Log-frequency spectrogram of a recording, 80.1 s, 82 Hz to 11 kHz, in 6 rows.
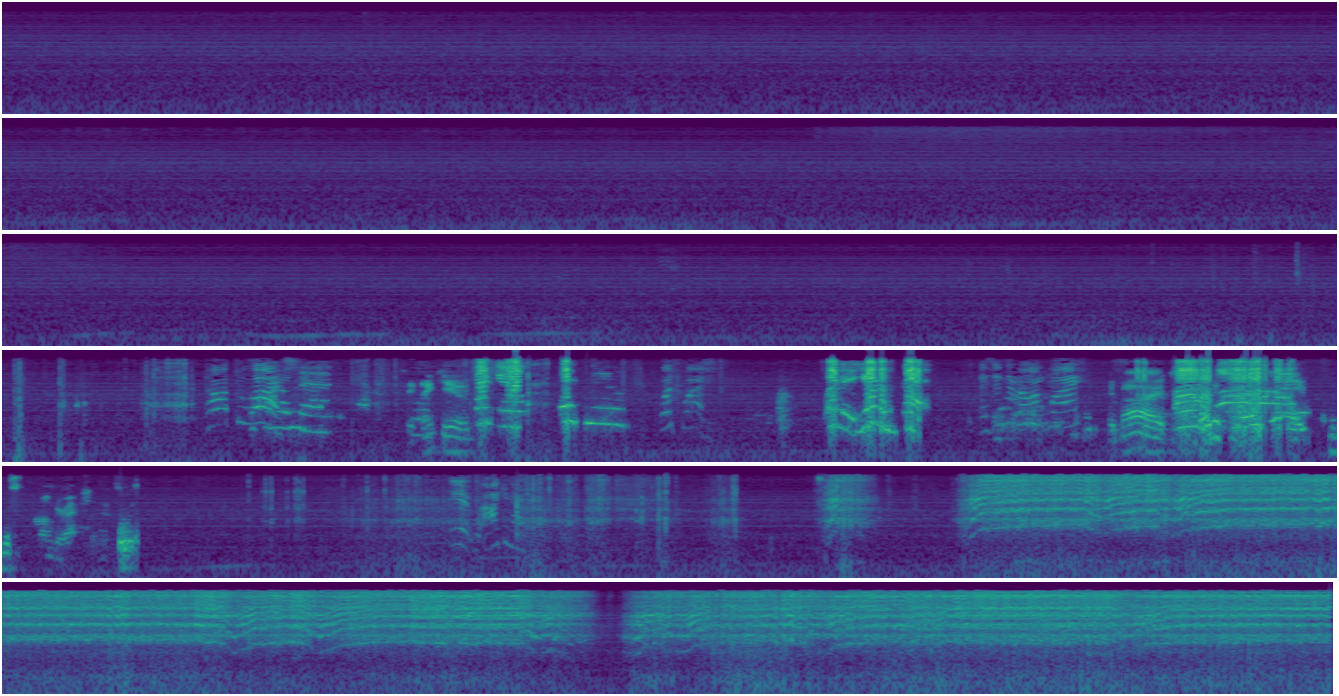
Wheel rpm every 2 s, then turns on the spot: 0, 0, 0, 0, 0, 0, 0, 0, 0, 0, 0, 0, 0, 0, 0, 0, 0, 0, 0, 0, 0, 0, 0, 0, 0, 0, 0, 0, 10, 20, 20, 70, 200, 220, 210, 200, 90, 190, 200, 210.
56-60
